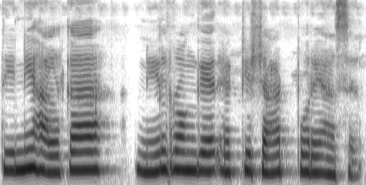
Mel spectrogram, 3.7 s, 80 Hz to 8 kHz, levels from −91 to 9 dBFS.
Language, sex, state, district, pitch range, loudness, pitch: Bengali, female, Assam, Hailakandi, 225-255 Hz, -12 LUFS, 240 Hz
